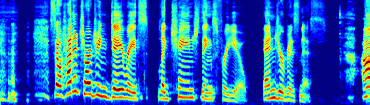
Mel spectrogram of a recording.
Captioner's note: laugh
